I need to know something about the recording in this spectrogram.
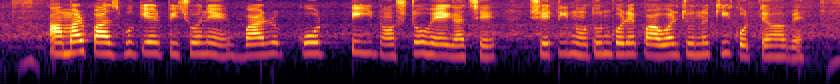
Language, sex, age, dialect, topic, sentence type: Bengali, female, 18-24, Standard Colloquial, banking, question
